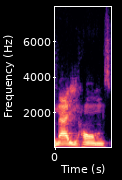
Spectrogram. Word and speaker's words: Mxtty Holmes: you'll actually notice that there's no x it's actually maddie holmes without dx had to be a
